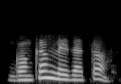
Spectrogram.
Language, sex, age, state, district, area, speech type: Santali, female, 30-45, West Bengal, Bankura, rural, conversation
